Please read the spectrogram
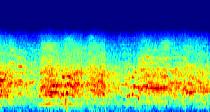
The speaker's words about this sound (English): capacity crowd on hand, trying to get the Yellow Dog back into it. I have to say the fans have definitely been supportive.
